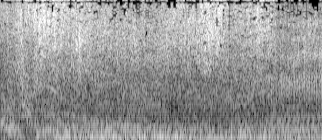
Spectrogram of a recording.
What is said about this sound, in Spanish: El caza explota a la salida del túnel.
